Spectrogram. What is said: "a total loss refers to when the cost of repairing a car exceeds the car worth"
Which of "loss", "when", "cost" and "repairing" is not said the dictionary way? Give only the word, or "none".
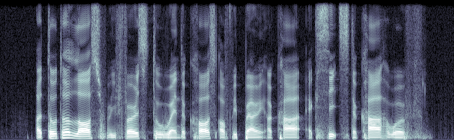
cost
